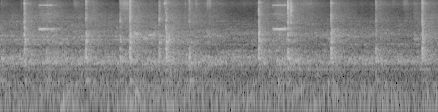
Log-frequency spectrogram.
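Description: Buttons pressed on a Pelonis evaporative cooler's control panel: a string of sharp clicks, two of them with a short high beep, over the steady rush of the cooler's fan. The presses are attempts to select its natural mode, which does not work on this unit.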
